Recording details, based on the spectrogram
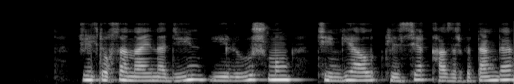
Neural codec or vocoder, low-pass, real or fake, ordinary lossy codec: none; 7.2 kHz; real; none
